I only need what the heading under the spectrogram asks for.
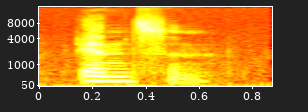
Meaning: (noun) 1. A badge of office, rank, or power 2. The lowest grade of commissioned officer in the United States Navy, junior to a lieutenant junior grade
- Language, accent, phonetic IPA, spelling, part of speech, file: English, US, [ˈɛn.sn̩], ensign, noun / verb, En-us-ensign.ogg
